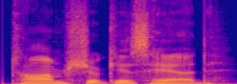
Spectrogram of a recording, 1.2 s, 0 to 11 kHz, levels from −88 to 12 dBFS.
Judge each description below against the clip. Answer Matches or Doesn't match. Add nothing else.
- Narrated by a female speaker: Doesn't match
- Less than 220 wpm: Matches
